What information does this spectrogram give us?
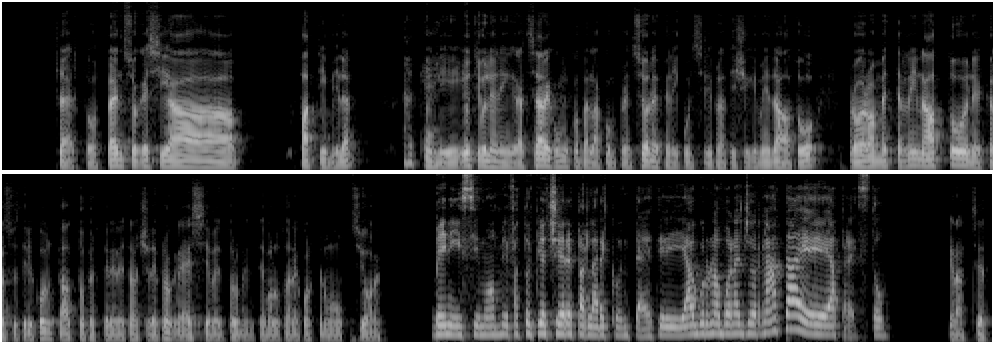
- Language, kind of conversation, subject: Italian, advice, Come posso bilanciare lavoro e vita personale senza rimpianti?
- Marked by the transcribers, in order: none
